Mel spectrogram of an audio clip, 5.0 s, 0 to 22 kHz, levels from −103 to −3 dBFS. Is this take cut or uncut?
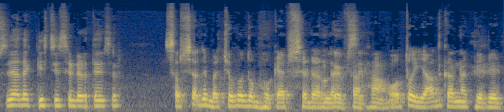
uncut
